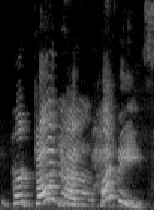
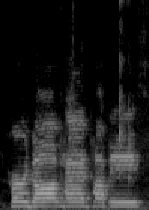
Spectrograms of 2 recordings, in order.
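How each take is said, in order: First: It is read with lively excitement. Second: It is read flatly, without excitement. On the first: The speaker calls it right. "I need to show some excitement" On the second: The speaker calls it wrong. "Should I read it like that? No"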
